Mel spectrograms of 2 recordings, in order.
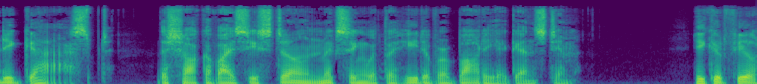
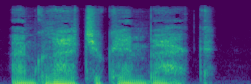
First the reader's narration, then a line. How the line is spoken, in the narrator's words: he whispered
